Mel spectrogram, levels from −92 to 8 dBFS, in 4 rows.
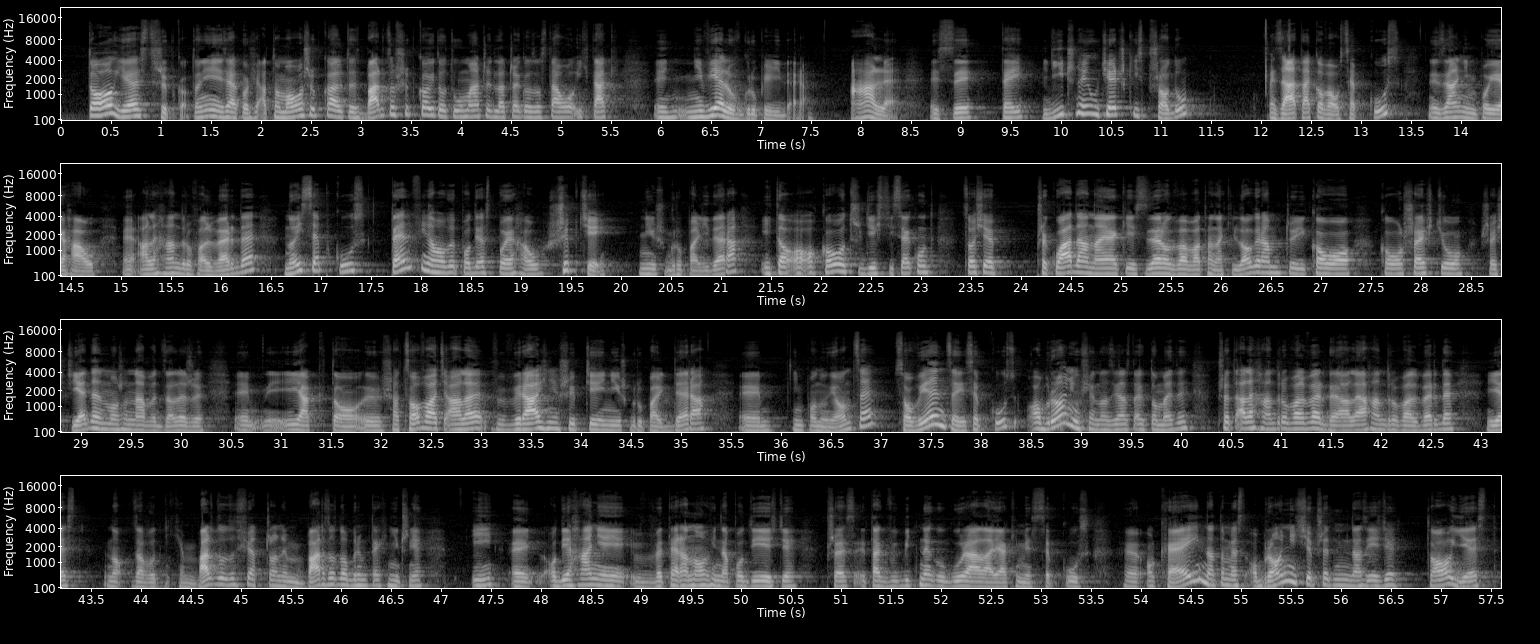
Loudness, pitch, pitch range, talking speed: -27 LUFS, 150 Hz, 135-175 Hz, 130 wpm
